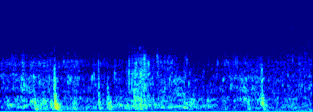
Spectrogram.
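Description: A rowboat pulls away from the ship Hispaniola, with oars splashing and pulling at irregular intervals over a steady wash of water and faint wind. The sound is fairly quiet, with no voices.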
